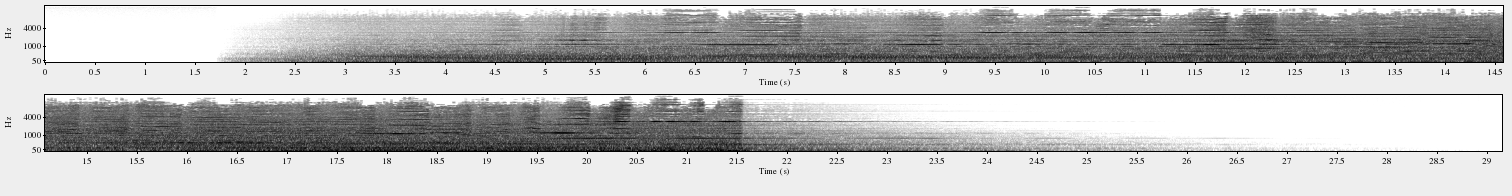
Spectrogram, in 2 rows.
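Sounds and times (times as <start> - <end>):
suspense music: 1.9 - 25.1.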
